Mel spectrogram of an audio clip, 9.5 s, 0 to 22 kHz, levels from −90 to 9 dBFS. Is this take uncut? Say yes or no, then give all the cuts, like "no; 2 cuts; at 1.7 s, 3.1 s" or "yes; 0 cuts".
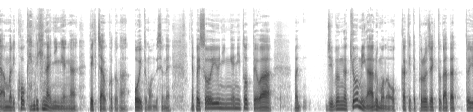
yes; 0 cuts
